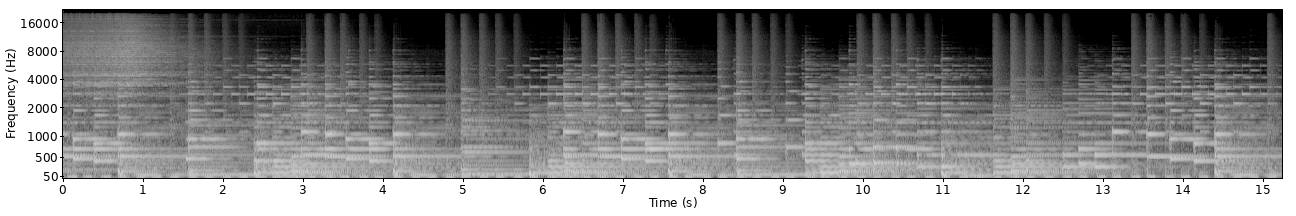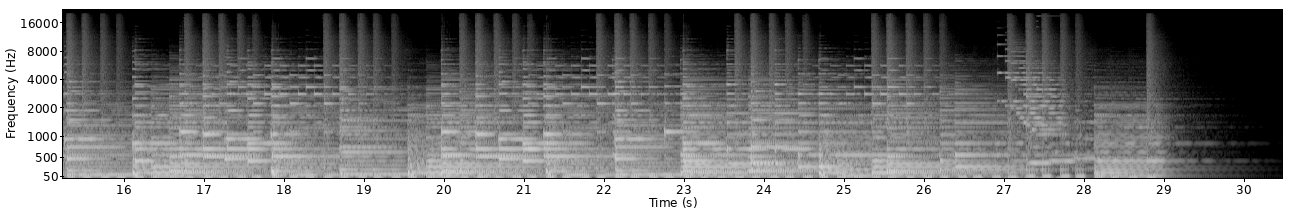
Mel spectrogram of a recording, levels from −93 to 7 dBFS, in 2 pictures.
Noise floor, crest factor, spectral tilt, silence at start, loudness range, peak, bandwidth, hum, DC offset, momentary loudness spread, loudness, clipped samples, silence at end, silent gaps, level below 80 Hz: -73 dBFS; 16 dB; -5.5 dB/octave; 0 s; 3 LU; 0 dBFS; over 20 kHz; none; under 0.1%; 7 LU; -16 LUFS; under 0.1%; 1.35 s; none; -24 dBFS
